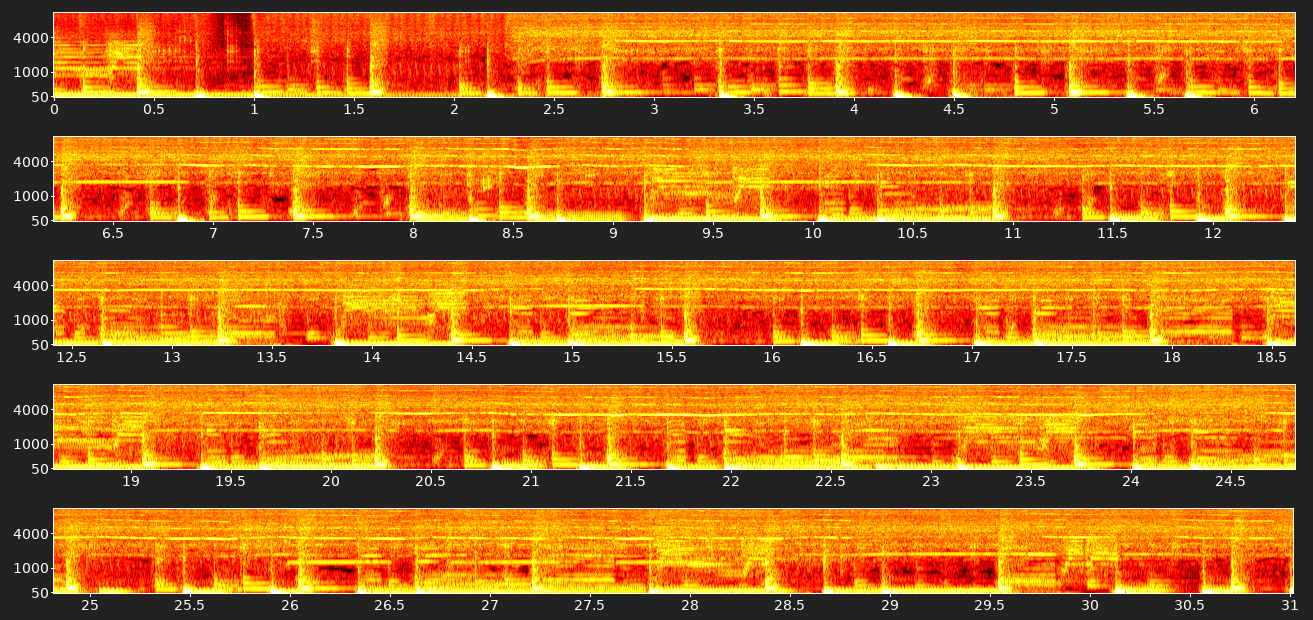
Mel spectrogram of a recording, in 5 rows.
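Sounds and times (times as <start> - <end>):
background music with beat: 0.0 - 31.0
wood router high whine: 2.2 - 31.0.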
